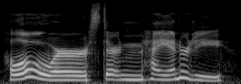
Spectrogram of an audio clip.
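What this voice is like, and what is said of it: Fake Minnesotan accent. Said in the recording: “not the fake Minnesotan accent”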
